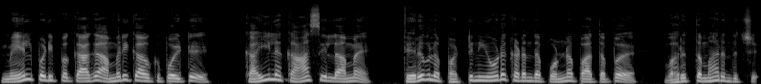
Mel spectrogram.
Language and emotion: Tamil, sad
